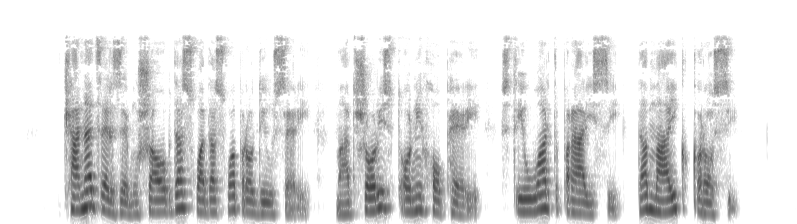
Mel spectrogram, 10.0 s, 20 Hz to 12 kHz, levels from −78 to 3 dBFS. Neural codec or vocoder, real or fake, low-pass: none; real; 7.2 kHz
